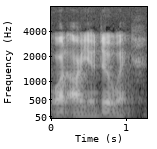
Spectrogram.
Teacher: Note that I had, without even thinking about it, some idea of like the high falling tone.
